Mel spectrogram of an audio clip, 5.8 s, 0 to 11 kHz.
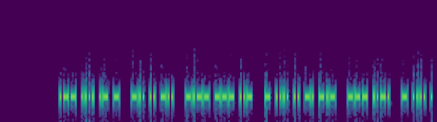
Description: Morse code, heard as a keyed tone, about 50 wpm, 700 Hz. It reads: WHAT DID YOU THINK OF THE
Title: Sentences from Top 1000 Words - Review Part 5 - 50wpm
